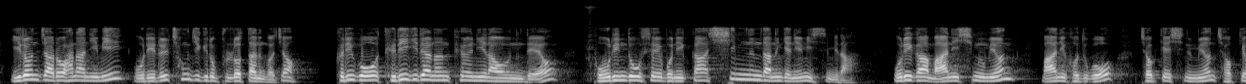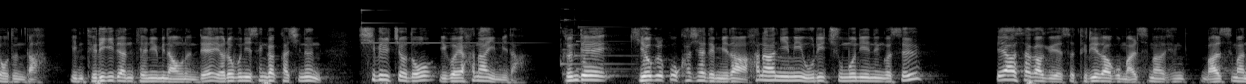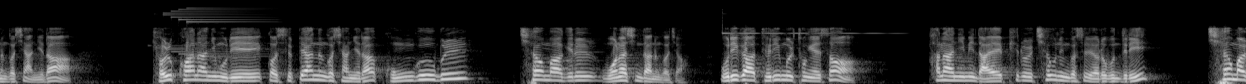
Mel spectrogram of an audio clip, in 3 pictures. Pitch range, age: 145-190 Hz, 40-59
